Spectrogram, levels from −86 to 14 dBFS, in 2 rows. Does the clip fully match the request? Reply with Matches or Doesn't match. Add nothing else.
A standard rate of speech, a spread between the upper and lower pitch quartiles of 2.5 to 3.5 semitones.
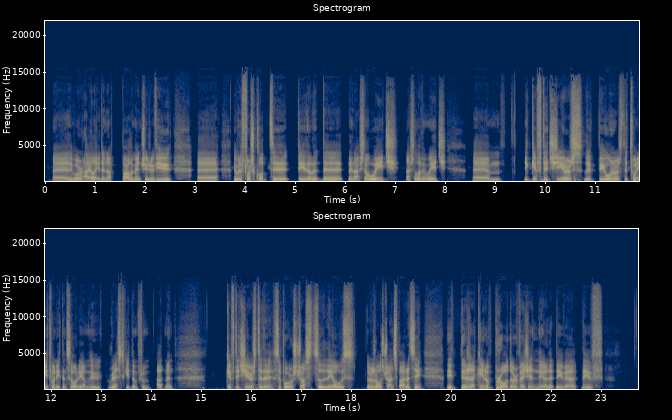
Matches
